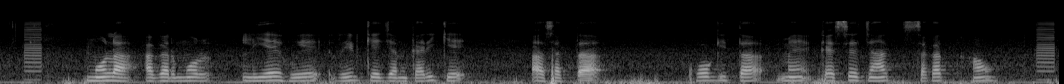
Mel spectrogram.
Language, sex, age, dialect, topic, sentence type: Chhattisgarhi, male, 25-30, Eastern, banking, question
